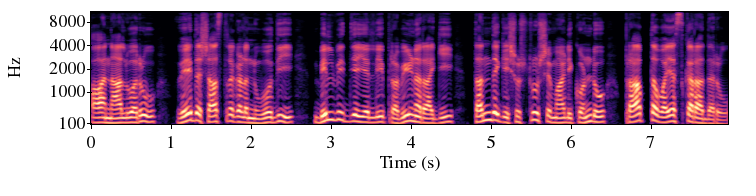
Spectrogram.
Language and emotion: Kannada, neutral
